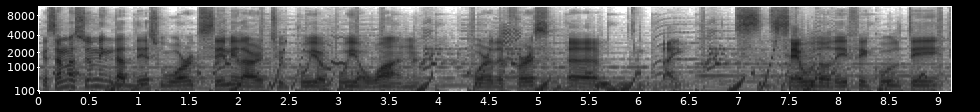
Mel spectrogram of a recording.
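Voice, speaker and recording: A man doing casual live game commentary, chatting with viewers in an opinionated, grumbling way with mild swearing. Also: mid-range voice. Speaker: game streamer. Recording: game music playing behind the voice. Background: video game music.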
